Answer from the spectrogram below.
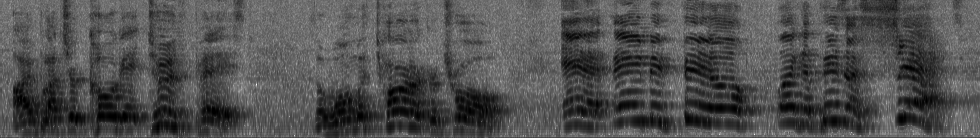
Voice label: Chat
